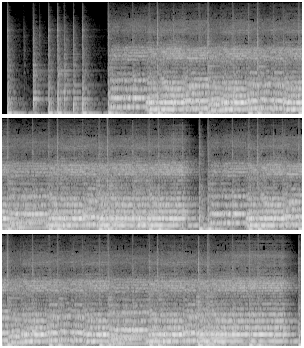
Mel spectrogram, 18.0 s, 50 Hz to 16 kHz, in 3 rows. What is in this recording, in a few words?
Tenor; Sananina; Tenor 2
